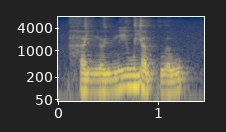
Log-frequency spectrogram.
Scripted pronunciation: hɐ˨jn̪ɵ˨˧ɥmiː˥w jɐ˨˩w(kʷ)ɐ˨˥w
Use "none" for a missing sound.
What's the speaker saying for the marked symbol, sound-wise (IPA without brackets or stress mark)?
kʷ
